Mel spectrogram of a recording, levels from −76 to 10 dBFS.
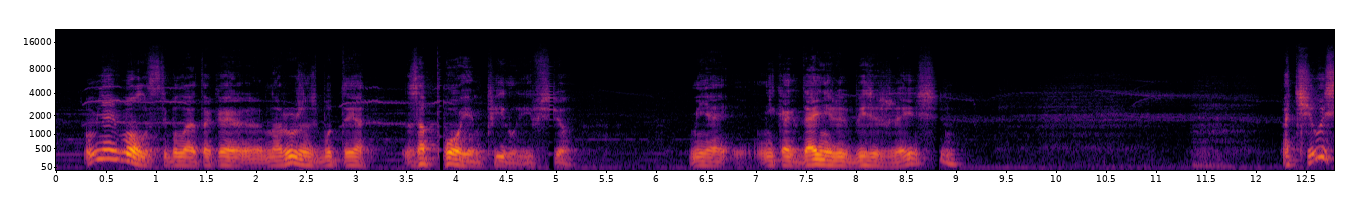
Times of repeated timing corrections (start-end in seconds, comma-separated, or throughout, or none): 0.44-3.42, 5.98-12.63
